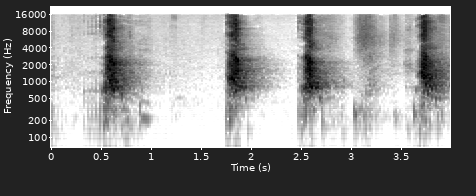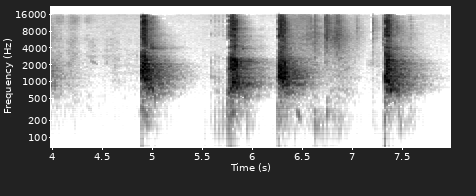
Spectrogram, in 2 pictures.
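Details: Boston Terrier; barks; fearful barking at an unfamiliar object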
